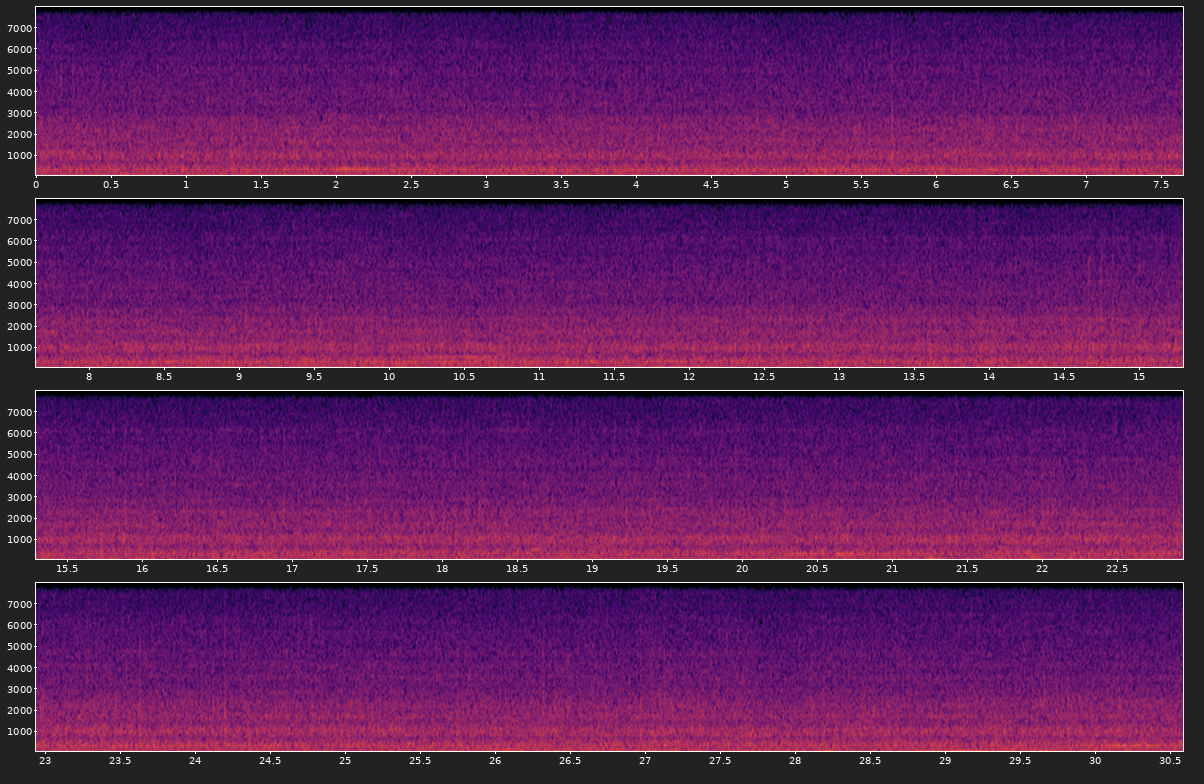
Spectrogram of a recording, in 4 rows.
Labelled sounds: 10.2	10.6	humpback whale, 0.49 to 0.61 kHz

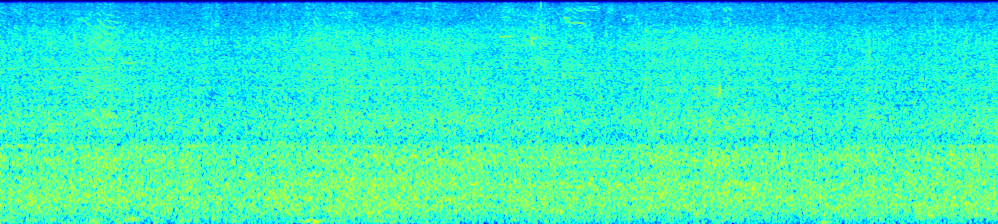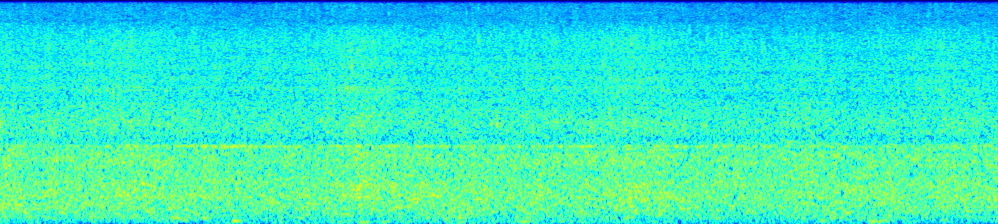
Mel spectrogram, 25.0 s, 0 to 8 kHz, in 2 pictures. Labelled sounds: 7.0	7.5	Pacific white-sided dolphin, 5.6 to 7.1 kHz

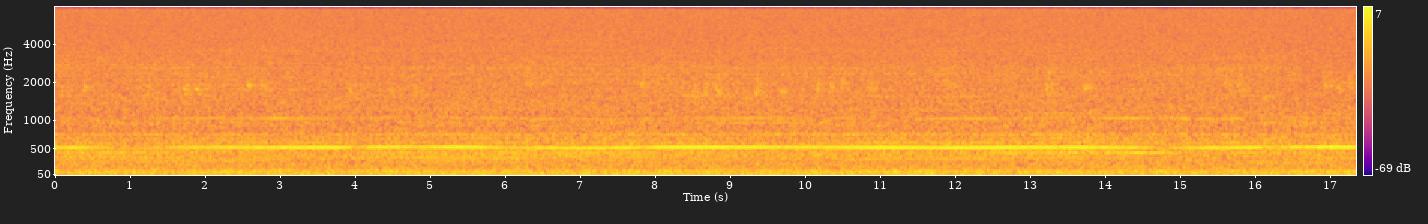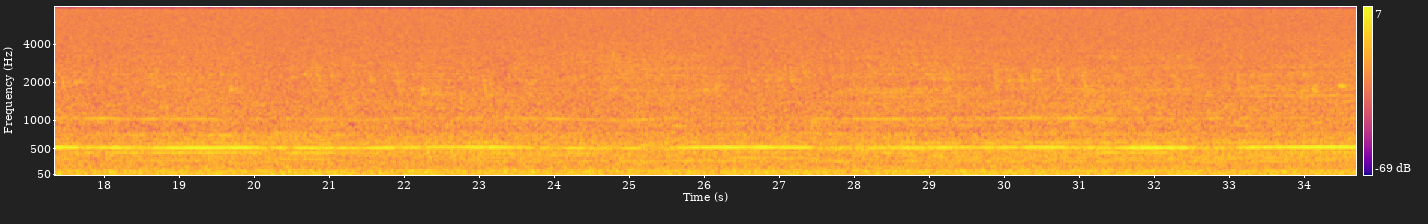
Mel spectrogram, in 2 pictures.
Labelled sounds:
17.8	18.1	vessel noise, 0.96 to 1.1 kHz

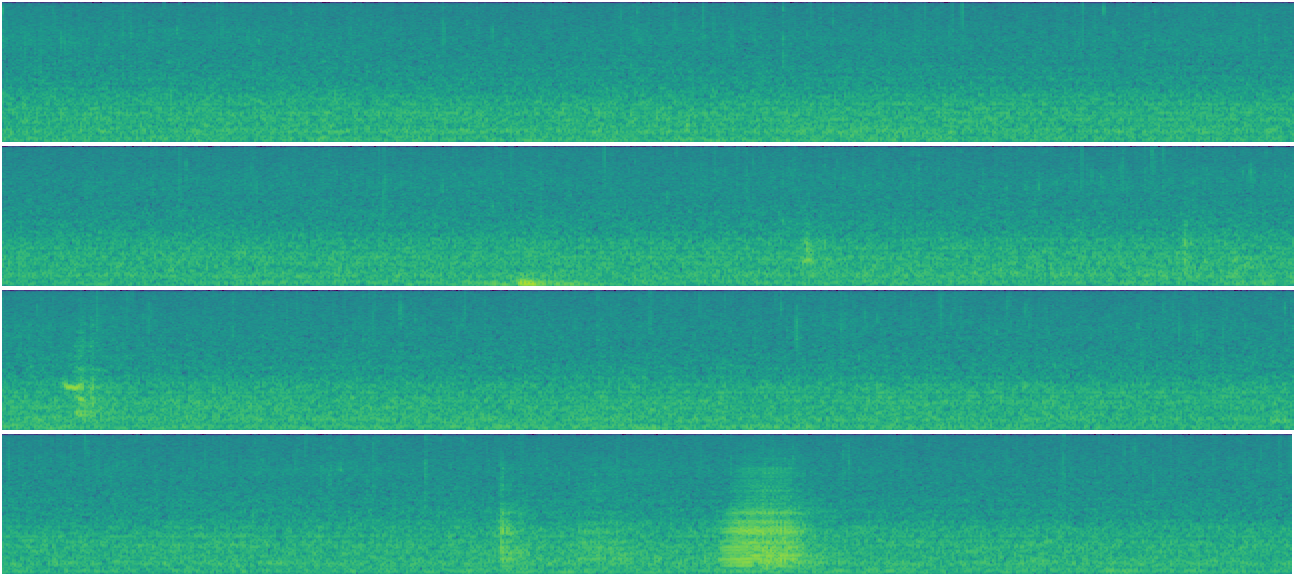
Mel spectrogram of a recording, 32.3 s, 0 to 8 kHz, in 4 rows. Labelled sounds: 28.7	29.3	croaking sound likely from a nearby submerged object, 0.88 to 1.5 kHz

